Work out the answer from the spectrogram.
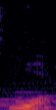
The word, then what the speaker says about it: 我: these in chinese mandarin so to say i in chinese mandarin it is war war the way to say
